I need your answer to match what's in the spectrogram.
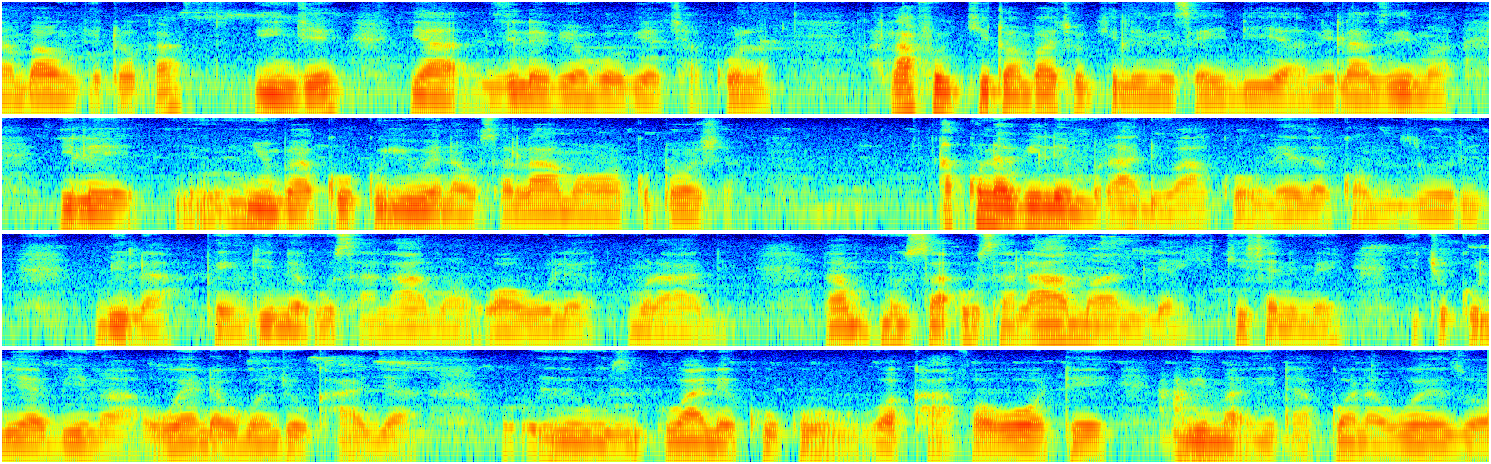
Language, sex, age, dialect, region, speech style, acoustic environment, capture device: Swahili, male, 25-34, Kenya - Mombasa, Kenya, focused; happy, people talking; traffic; music; construction; appliances, mobile / Linux / Chrome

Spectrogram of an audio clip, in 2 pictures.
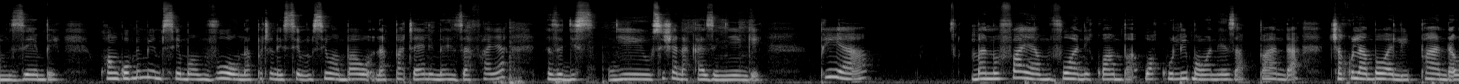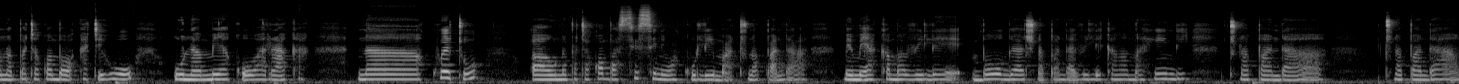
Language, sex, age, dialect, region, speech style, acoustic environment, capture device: Swahili, female, 25-34, Kenya - Mombasa, Kenya, excited; happy; focused, silence, desktop / Windows / Chrome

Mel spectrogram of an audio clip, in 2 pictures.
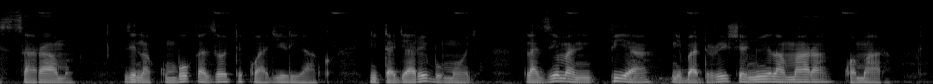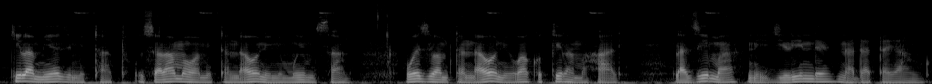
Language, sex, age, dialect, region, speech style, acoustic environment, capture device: Swahili, male, 35-44, Tanzania - Dar es Salaam, Tanzania, happy, people talking, desktop / Linux / Chrome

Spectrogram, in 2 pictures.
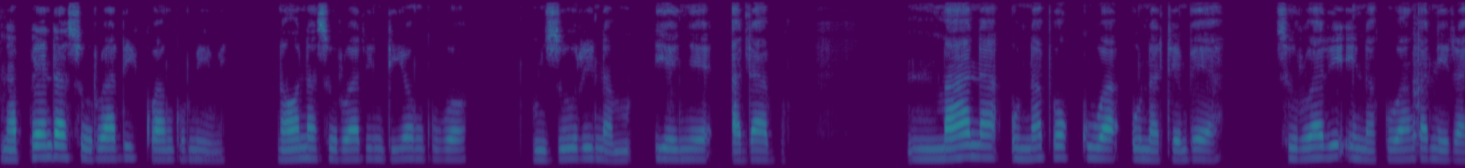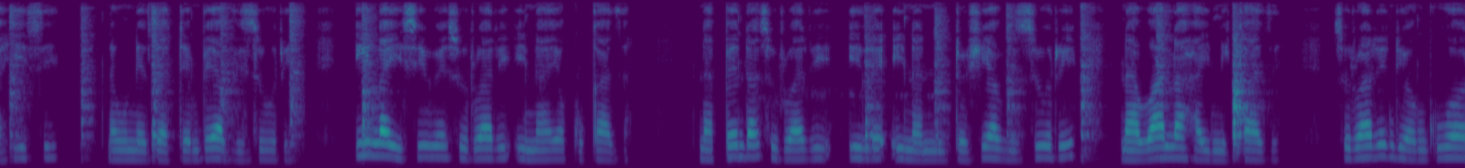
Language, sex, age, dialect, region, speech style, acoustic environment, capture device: Swahili, female, 35-44, Kenya - Nairobi Sheng-influenced, Kenya, relaxed, nature, desktop / Windows / Chrome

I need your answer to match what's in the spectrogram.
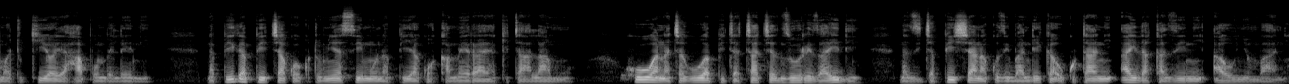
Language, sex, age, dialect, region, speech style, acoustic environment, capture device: Swahili, male, 35-44, Kenya - Nairobi Sheng-influenced, Kenya, relaxed; happy, nature; silence, mobile / Linux / Chrome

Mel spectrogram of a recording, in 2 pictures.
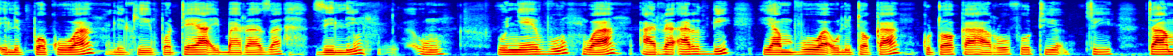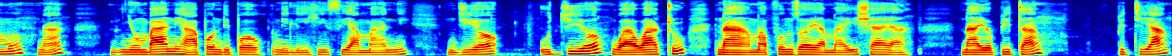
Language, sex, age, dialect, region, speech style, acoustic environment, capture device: Swahili, male, 18-24, Kenya - Nairobi Sheng-influenced, Kenya, happy; nervous; excited, people talking; music; silence; appliances, mobile / Linux / Chrome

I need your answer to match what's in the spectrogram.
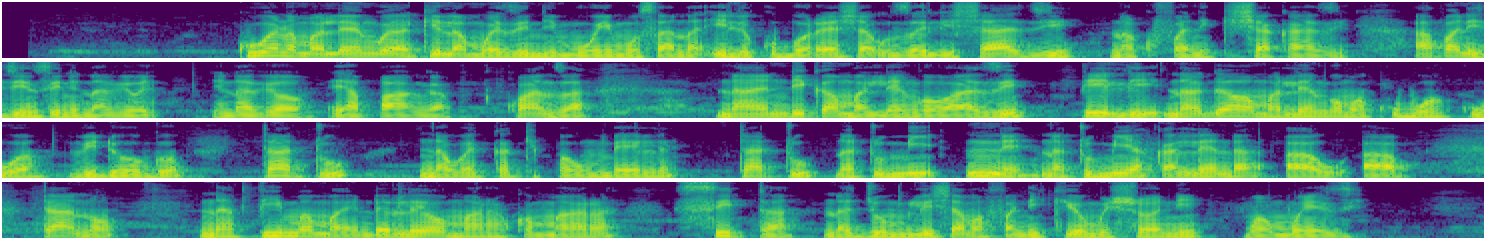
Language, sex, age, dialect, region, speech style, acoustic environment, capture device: Swahili, male, 18-24, Kenya - Nairobi Sheng-influenced, Kenya, happy, people talking, mobile / Linux / Chrome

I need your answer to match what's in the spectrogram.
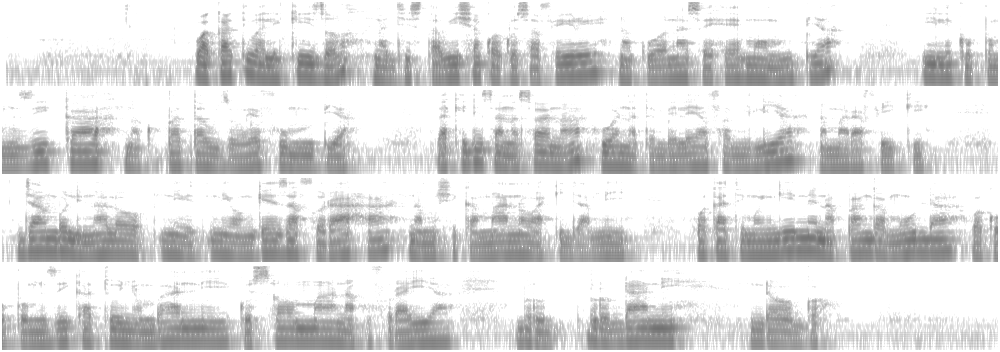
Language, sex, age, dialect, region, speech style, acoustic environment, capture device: Swahili, male, 25-34, Kenya - Nairobi Sheng-influenced, Kenya, excited, people talking, desktop / Windows / Chrome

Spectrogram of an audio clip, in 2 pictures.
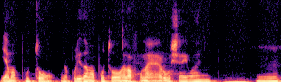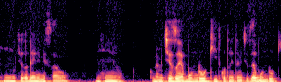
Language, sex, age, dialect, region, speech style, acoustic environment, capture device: Swahili, male, 25-34, Kenya - Nairobi Sheng-influenced, Kenya, relaxed, silence; nature, mobile / Linux / Chrome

